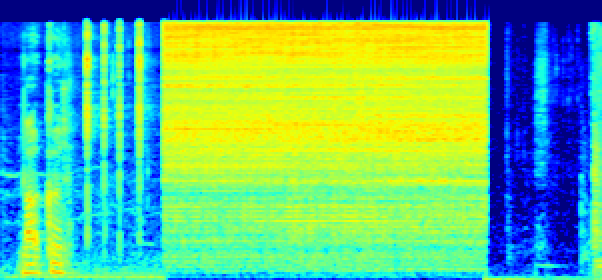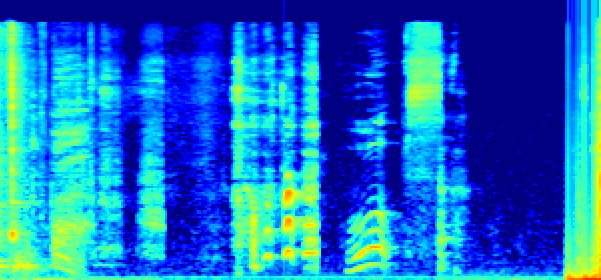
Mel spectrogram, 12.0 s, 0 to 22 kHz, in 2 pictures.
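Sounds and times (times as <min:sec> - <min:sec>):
angle grinder cutting steel: 0:01.6 - 0:04.9.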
